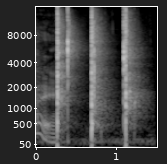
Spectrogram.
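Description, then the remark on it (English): Five sharp, loud hand claps in an uneven rhythm, the first two quick together and the rest more spaced out, after a brief bit of voice at the start. “Do five claps.”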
